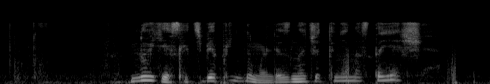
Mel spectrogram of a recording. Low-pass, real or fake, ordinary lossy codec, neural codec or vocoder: 7.2 kHz; real; none; none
